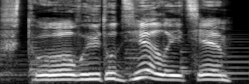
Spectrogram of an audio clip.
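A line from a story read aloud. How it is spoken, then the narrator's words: Roar. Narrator (Russian): взревел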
